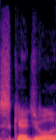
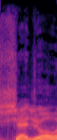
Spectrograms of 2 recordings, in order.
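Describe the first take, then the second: First: It is said the American way. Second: It is said the British or Canadian way.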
